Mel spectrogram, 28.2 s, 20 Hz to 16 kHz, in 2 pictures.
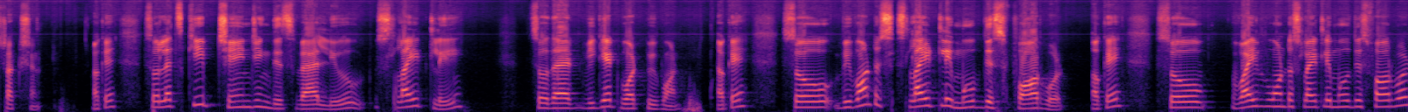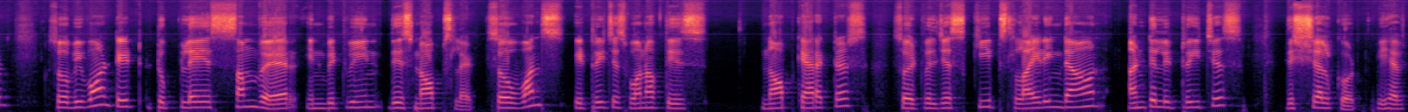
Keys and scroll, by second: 1.4 Up, 2.2 Left, 2.7-3.4 Left, 4.2 Right, 4.4 Right, 6.1 BackSpace, 10.1 f, 11.2 alt+Tab.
